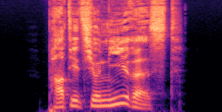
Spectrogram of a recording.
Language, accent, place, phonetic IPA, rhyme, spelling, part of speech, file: German, Germany, Berlin, [paʁtit͡si̯oˈniːʁəst], -iːʁəst, partitionierest, verb, De-partitionierest.ogg
- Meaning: second-person singular subjunctive I of partitionieren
